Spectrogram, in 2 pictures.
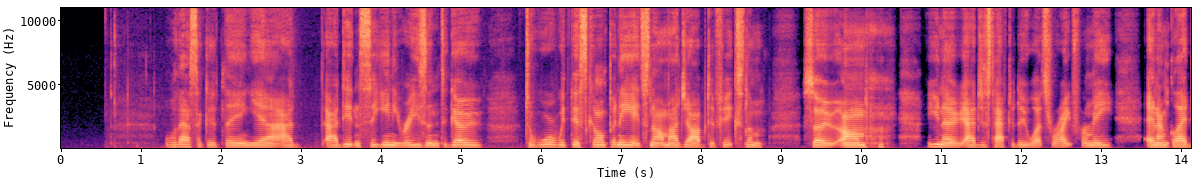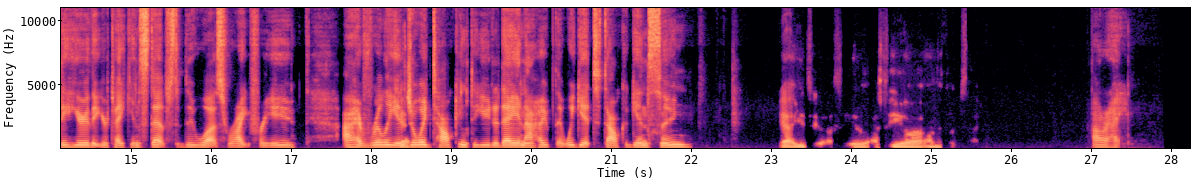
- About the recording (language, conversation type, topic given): English, unstructured, What will you stop doing this year to make room for what matters most to you?
- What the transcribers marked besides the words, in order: chuckle; tapping; distorted speech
